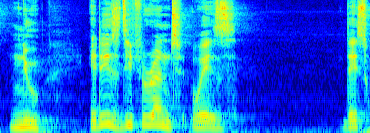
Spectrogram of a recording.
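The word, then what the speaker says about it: nous: proper subject which is new new Su new Su to translate we are and as you can hear we don't pronoun the letter S at the end of new new Su and is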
